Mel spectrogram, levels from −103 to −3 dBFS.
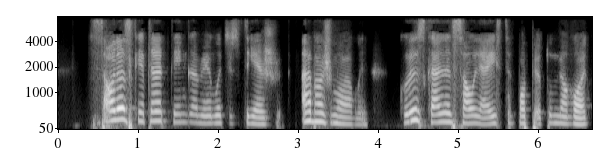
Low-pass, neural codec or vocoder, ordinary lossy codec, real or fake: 7.2 kHz; codec, 16 kHz, 1 kbps, X-Codec, HuBERT features, trained on general audio; MP3, 48 kbps; fake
